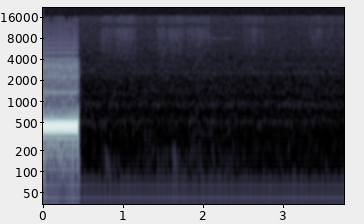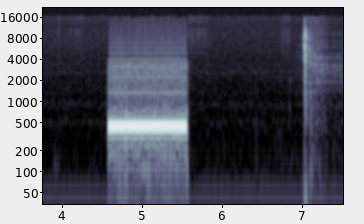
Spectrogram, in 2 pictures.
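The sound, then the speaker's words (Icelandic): An unanswered telephone call signal sounds as two steady mid-pitched tones separated by about four seconds of silence. A brief faint click comes near the end. “í síman fer ég og hringi Þóraldan”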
